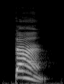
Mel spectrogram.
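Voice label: "dan", Mandarin pinyin, fourth tone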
